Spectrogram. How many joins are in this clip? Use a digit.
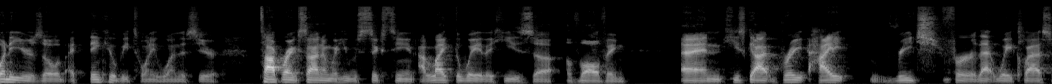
0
